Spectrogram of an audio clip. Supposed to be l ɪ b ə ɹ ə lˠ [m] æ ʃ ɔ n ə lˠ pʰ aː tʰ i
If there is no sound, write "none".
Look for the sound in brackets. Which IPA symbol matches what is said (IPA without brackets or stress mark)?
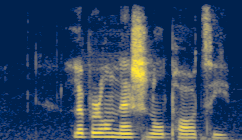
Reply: n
